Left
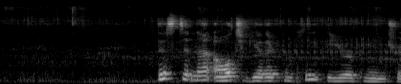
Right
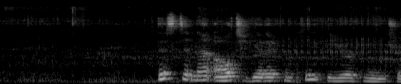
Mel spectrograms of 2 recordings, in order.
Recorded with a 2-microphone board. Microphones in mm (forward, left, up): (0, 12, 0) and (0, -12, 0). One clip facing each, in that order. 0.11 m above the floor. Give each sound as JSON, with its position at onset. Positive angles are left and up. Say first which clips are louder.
{"t": 1.6, "sound": "a woman speaking", "louder": "left 2 dB", "side_deg": 25, "distance_m": 1.6}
